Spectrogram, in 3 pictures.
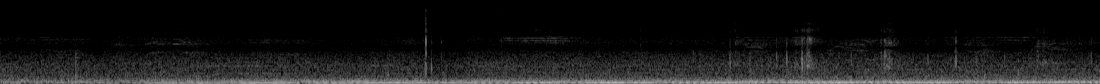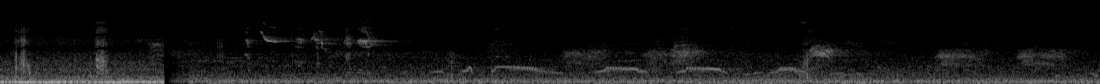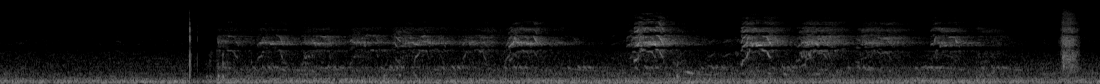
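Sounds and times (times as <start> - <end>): birds calling: 7.2 - 21.8, 24.1 - 32.8.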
